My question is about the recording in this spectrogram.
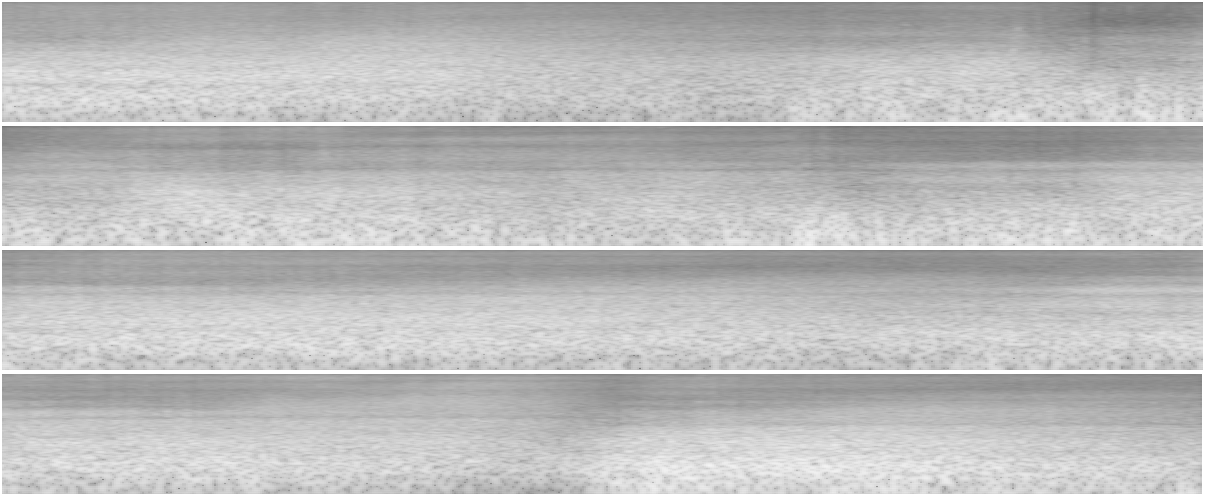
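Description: Ocean surf washing on a beach, rising and falling in swells, with wind gusting on the microphone and a few abrupt breaks in the sound.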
